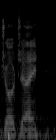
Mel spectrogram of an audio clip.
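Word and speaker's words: Xhoxhaj: That case is known under the name, you have it here, Giorgi, this XH is pronounced, so Giorgi versus Albania, and the case has been decided in May 2021.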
